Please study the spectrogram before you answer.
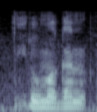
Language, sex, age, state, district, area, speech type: Telugu, male, 30-45, Andhra Pradesh, Bapatla, urban, spontaneous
